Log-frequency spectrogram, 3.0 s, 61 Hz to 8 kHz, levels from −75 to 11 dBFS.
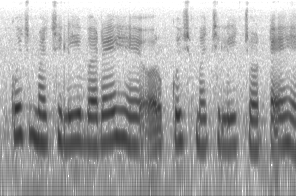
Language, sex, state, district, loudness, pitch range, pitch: Hindi, female, Arunachal Pradesh, Lower Dibang Valley, -14 LUFS, 210-240 Hz, 225 Hz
